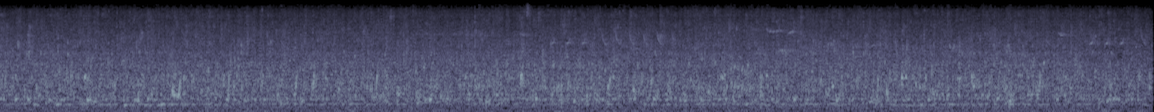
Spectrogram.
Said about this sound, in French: Alors ici, on n'est pas très loin, on est en Bretagne. Bruit de la mer. Ou du fleuve, je ne sais pas. Du fleuve, c'est ça? C'est une rivière.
